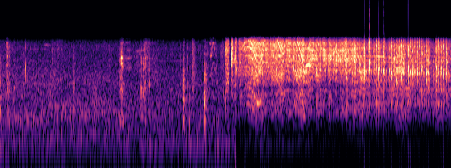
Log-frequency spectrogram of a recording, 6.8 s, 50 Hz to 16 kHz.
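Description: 2007 Subaru Impreza engine cranking and catching, then settling into a louder steady run with a rattly knock, recorded up close with a few faint background noises.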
